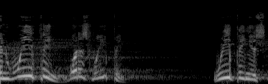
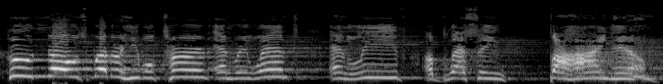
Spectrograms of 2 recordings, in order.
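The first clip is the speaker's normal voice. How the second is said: loud, higher, slow proclaiming of scripture; full-force preaching; 6 semitones higher, 10 dB louder than usual. Acted. Preacher proclaiming Joel to the congregation, booming. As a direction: thunder the verses to the church.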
